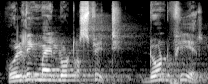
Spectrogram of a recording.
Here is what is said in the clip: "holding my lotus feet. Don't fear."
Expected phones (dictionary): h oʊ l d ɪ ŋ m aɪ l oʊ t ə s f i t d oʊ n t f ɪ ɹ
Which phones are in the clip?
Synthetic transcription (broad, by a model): h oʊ l d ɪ ŋ m aɪ l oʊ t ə s p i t d oʊ n t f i ɹ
